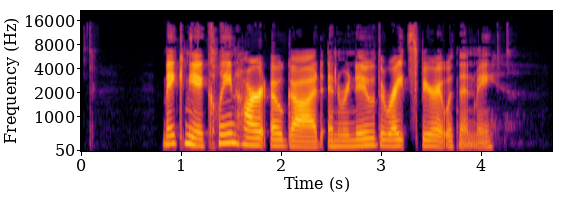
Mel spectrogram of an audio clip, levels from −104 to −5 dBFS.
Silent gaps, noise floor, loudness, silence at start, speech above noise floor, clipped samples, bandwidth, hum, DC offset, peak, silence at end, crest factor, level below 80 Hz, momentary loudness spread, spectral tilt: none; -83 dBFS; -19 LUFS; 0.85 s; 63 dB; under 0.1%; 15.5 kHz; none; under 0.1%; -2 dBFS; 0.6 s; 20 dB; -70 dBFS; 11 LU; -2.5 dB/octave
